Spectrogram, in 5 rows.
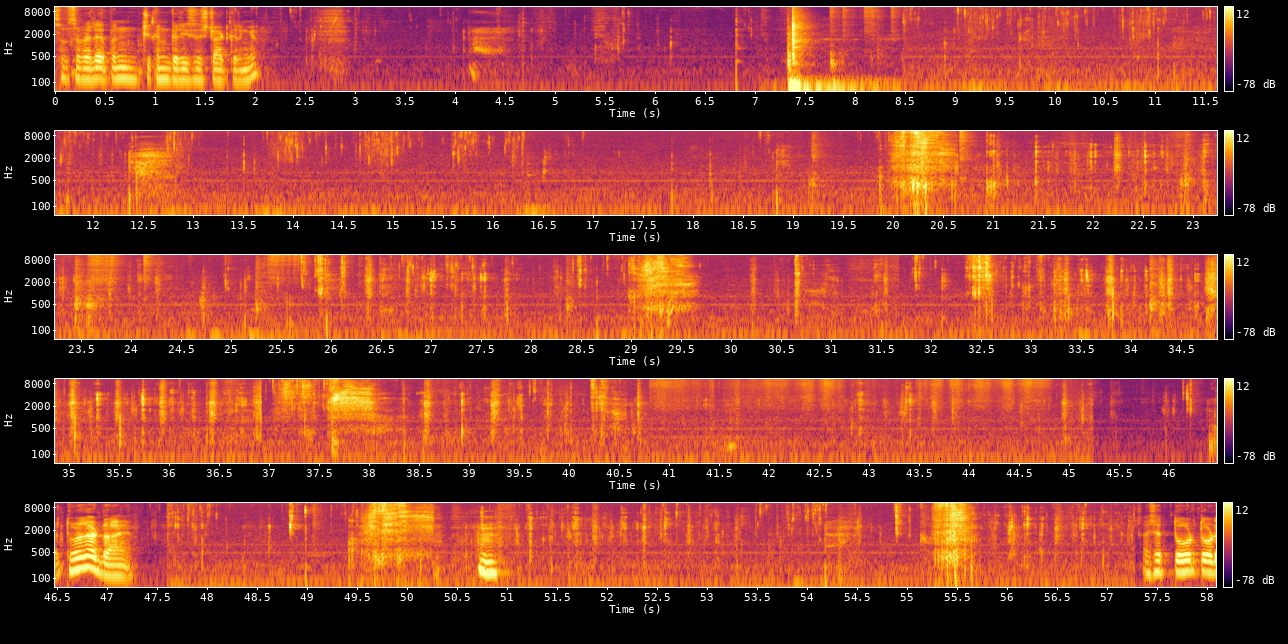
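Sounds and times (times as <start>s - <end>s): faint steady hum: 0.0s - 58.0s
loud thump: 7.1s - 8.6s
chewing and biting food: 7.8s - 17.0s, 19.8s - 41.8s, 42.6s - 44.0s, 44.6s - 46.6s, 47.3s - 57.3s.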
